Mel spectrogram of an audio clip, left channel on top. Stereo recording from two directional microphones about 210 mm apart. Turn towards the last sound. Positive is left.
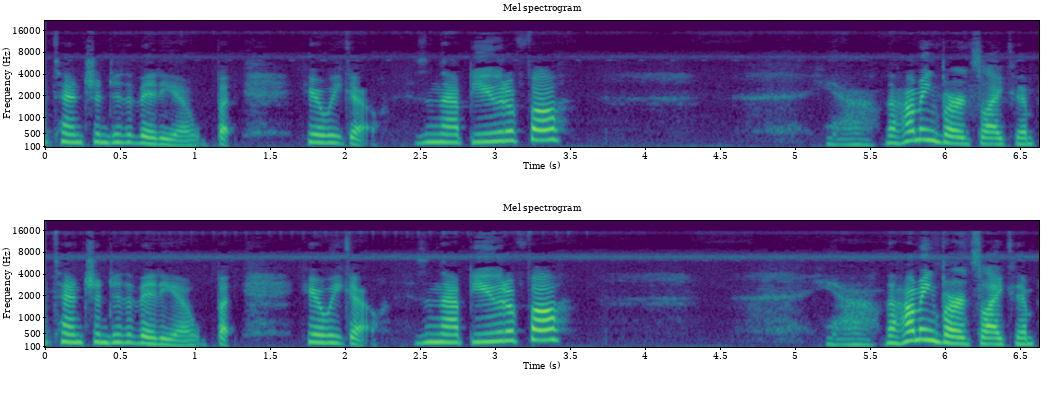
turn(degrees=-30)  # may be behind; listen again after turning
